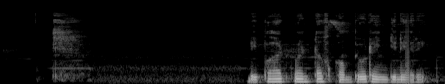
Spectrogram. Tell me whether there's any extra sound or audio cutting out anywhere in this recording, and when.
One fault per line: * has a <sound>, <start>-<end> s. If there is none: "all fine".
all fine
